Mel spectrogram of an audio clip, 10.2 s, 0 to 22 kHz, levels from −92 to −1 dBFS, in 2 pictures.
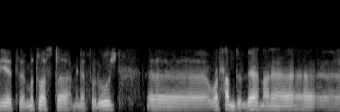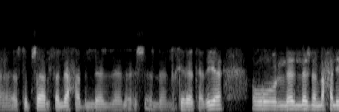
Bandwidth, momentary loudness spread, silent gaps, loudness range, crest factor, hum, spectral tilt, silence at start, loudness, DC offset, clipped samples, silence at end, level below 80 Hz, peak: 4 kHz; 14 LU; none; 3 LU; 20 dB; none; -5.5 dB/octave; 0 s; -30 LUFS; under 0.1%; under 0.1%; 0 s; -70 dBFS; -10 dBFS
